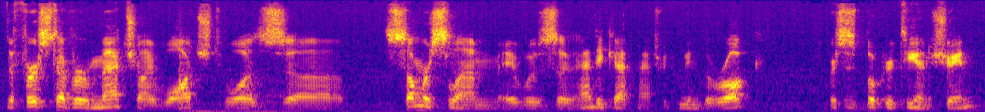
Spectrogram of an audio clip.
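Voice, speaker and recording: A man from Lebanon, a pro wrestler and wrestling school founder, answering interview questions in an easygoing, steady way. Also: deep voice, normal speed, slight background noise.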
